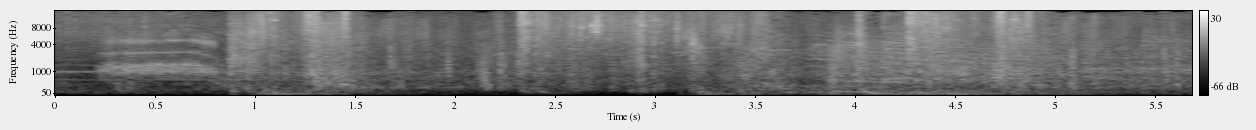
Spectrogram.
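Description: Quick footsteps thud and scrape across dry ground.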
